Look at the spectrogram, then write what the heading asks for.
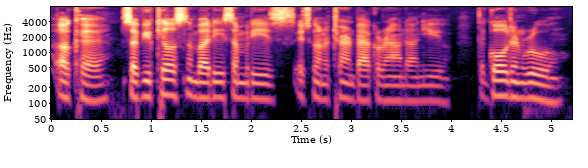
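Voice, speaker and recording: Guy on a chill study stream, clear voice, dry sound, kinda thinking out loud and asking questions. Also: mid-range voice, little pitch movement, fast, dry recording. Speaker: host of a live Bible study stream. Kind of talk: casual reactive commentary, reading and musing aloud.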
